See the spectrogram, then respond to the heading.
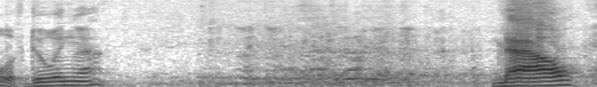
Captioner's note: laughter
